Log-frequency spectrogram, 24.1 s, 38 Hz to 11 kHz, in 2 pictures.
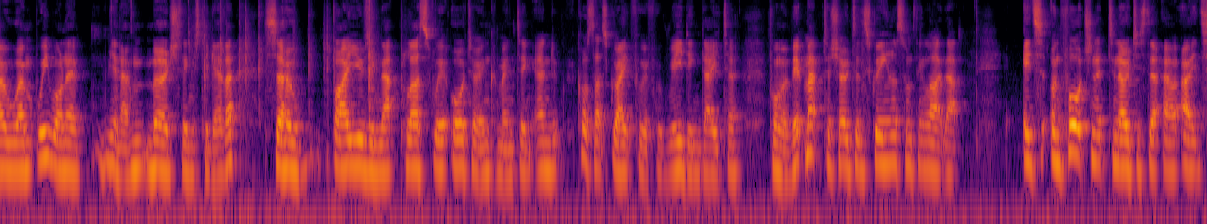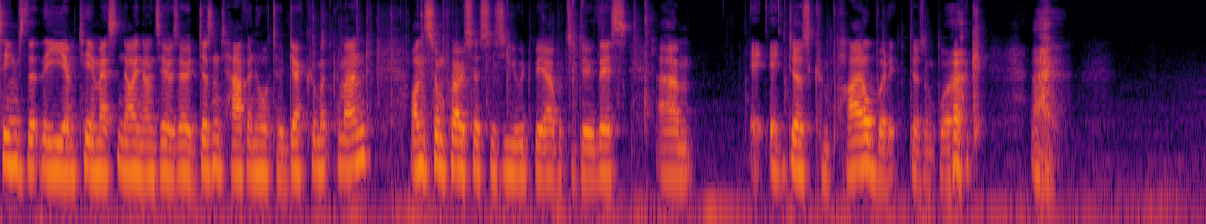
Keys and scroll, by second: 2.1 ctrl+z, 2.2-3.2 typing, 15.5 BackSpace, 15.9 Left, 16.1 Left, 18.1 shift+F6, 18.4 shift+Return, 20.3-21.3 typing.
